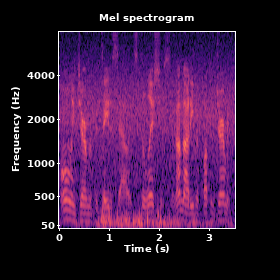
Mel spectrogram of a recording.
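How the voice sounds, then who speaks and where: A man's voice: mid-range voice, animated, very fast, background noise. A man talking casually and profanely like a video blogger, brash and crude, hammering points home by repeating himself. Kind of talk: profane, casual rambling rant to camera.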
